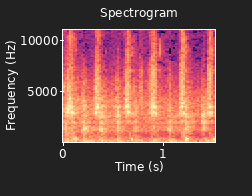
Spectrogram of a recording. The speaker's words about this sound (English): I want to bring you to this train station. I want you to hear something. So I listen to the train's going off.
